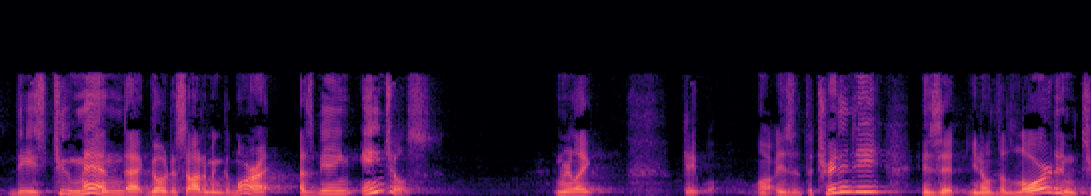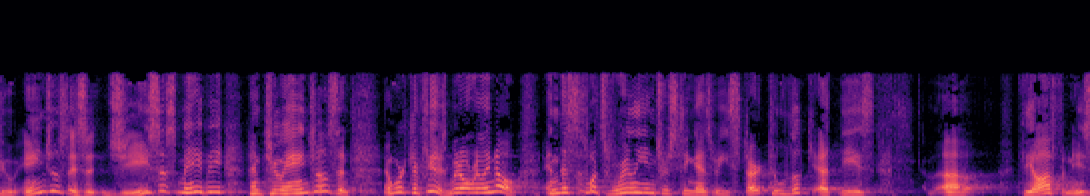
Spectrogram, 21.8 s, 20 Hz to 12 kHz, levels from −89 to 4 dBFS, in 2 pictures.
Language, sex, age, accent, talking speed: English, male, 60-79, American, 170 wpm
